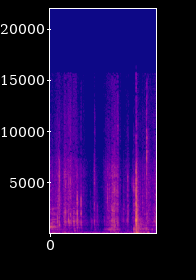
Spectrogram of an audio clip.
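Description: Plastic mailing envelope crinkling and rustling as it is cut open and handled, with one sharp click near the end.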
